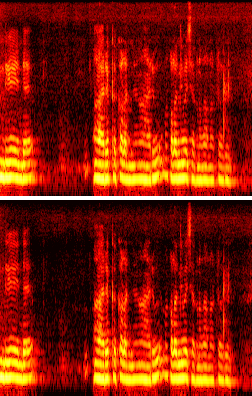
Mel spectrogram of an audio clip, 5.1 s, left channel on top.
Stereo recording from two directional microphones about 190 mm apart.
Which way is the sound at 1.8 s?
20° right (ahead or behind).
